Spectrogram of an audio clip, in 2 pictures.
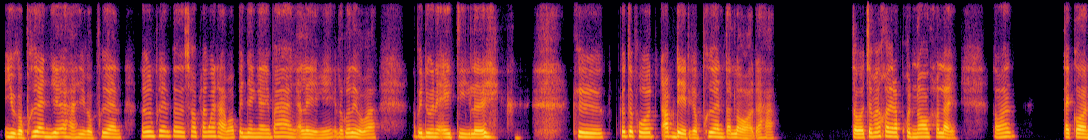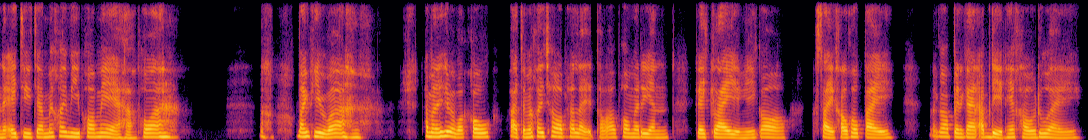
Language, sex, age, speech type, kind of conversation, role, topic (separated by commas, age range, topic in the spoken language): Thai, female, 20-24, conversation, unstructured, none, เทคโนโลยีทำลายความเป็นส่วนตัวของเรามากแค่ไหน?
